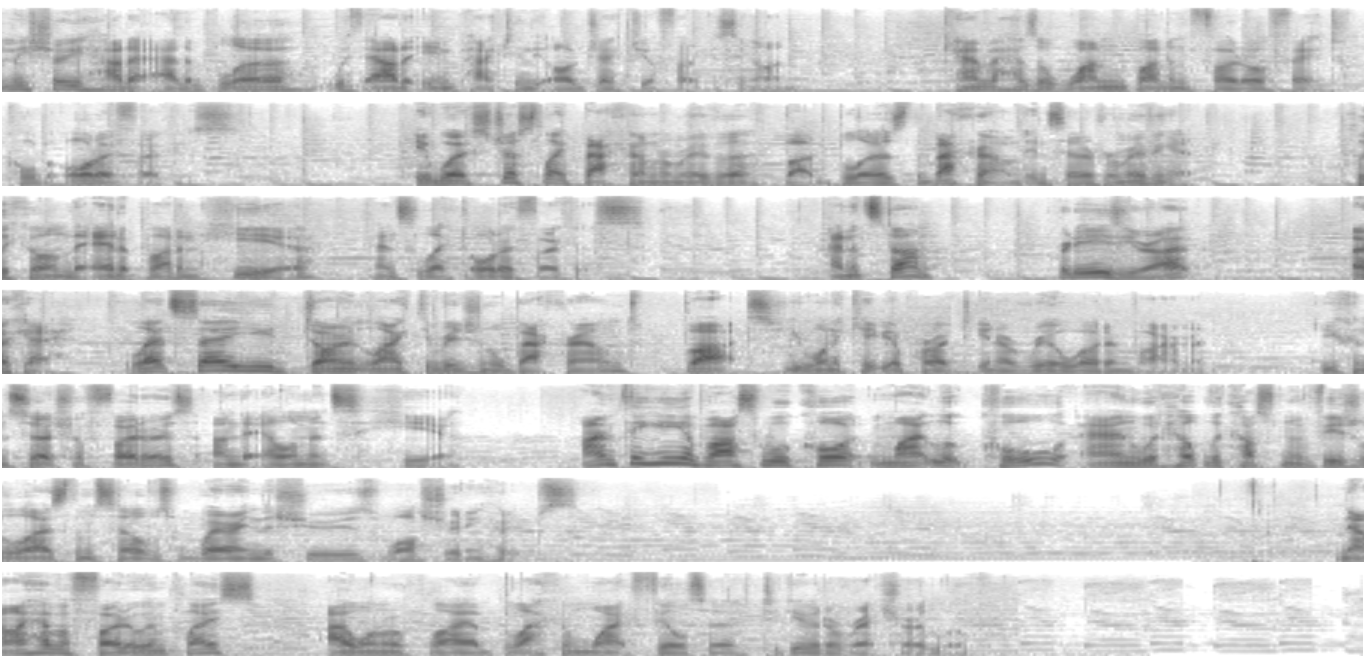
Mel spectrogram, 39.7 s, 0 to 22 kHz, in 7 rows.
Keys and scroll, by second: 19.1 super+c, 20.6 super+v.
